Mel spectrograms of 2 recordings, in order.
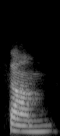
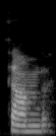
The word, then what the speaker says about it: thumb: We've got climb, numb, thumb. So we don't say climb, numb, thumb. Okay, we just pronounce it like an M at the end. B is silent.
